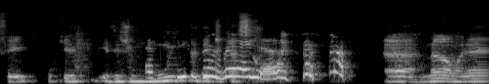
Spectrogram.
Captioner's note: laughs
